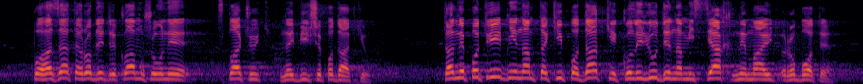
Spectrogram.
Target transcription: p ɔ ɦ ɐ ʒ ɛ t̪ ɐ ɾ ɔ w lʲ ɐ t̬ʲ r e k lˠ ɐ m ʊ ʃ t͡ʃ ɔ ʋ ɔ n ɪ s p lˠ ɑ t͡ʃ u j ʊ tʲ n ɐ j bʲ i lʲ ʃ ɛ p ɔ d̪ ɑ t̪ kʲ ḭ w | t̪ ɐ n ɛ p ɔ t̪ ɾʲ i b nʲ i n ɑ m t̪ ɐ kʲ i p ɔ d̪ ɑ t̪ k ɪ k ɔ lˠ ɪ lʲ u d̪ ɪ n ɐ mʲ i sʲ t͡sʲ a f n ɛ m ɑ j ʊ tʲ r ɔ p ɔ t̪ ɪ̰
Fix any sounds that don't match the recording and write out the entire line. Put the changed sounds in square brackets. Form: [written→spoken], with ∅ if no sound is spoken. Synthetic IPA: p ɔ ɦ ɐ [ʒ→z] ɛ t̪ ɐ ɾ ɔ [w→b] lʲ ɐ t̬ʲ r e k lˠ [ɐ→ɑ] m ʊ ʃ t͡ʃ ɔ ʋ ɔ n ɪ s p lˠ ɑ t͡ʃ [u→ʊ] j ʊ tʲ n ɐ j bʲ i lʲ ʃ ɛ p ɔ d̪ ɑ t̪ kʲ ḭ w | t̪ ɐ n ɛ p ɔ t̪ ɾʲ i b nʲ i n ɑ m t̪ ɐ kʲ i p ɔ d̪ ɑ t̪ k ɪ k ɔ lˠ ɪ lʲ u d̪ ɪ n ɐ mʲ i sʲ t͡sʲ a [f→x] n ɛ m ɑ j ʊ tʲ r ɔ [p→b] ɔ t̪ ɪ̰

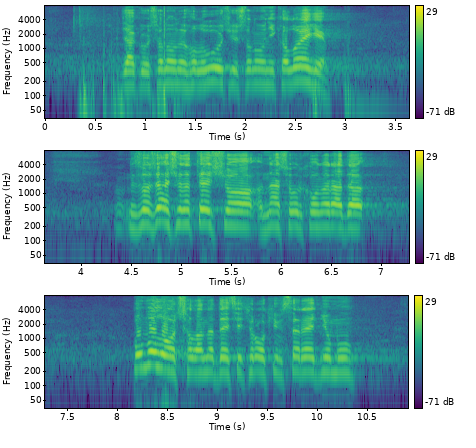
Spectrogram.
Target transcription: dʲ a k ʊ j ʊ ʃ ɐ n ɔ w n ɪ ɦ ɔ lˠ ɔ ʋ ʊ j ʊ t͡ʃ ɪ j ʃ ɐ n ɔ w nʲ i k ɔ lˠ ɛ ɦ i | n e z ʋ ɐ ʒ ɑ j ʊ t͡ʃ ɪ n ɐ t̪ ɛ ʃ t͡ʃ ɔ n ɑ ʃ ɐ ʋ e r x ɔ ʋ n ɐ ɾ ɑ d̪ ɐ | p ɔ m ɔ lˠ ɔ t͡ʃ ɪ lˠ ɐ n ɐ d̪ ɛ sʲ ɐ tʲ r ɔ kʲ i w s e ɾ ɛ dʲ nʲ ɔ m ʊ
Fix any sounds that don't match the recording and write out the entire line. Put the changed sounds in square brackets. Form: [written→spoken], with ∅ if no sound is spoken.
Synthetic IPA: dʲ a k ʊ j ʊ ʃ ɐ n ɔ w n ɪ ɦ ɔ lˠ ɔ ʋ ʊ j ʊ t͡ʃ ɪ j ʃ ɐ n ɔ w nʲ i k ɔ lˠ ɛ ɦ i | n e z ʋ ɐ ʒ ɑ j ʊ t͡ʃ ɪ n ɐ t̪ ɛ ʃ t͡ʃ ɔ n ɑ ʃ ɐ ʋ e r x ɔ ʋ n ɐ ɾ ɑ d̪ ɐ | p ɔ m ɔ lˠ ɔ t͡ʃ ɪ lˠ ɐ n ɐ d̪ ɛ sʲ ɐ tʲ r ɔ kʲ i w s e ɾ ɛ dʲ nʲ ɔ m ʊ

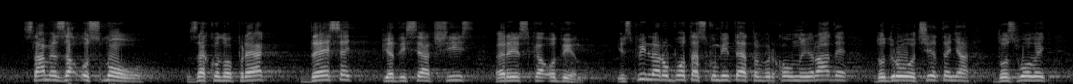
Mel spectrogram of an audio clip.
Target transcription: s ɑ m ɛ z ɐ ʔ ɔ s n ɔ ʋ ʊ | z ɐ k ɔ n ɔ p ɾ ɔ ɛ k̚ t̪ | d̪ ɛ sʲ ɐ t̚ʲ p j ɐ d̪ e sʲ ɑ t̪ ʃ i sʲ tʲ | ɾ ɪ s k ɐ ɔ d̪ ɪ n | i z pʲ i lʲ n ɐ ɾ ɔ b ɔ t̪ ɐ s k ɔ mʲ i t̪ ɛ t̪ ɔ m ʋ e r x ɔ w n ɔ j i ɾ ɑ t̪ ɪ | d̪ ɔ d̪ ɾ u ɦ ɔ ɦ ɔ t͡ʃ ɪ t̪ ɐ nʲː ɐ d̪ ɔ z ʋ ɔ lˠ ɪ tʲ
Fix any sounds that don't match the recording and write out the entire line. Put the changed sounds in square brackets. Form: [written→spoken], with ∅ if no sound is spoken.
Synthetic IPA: s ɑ m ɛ z ɐ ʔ ɔ s n ɔ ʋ ʊ | z ɐ k ɔ n ɔ p ɾ ɔ ɛ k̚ t̪ | d̪ ɛ sʲ ɐ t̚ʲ p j ɐ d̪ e sʲ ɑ t̪ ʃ i sʲ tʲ | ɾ ɪ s k ɐ ɔ d̪ ɪ n | i [z→s] pʲ i lʲ n ɐ ɾ ɔ b ɔ t̪ ɐ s k ɔ mʲ i t̪ ɛ t̪ ɔ m ʋ e r x ɔ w n ɔ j i ɾ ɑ [t̪→d̪] ɪ | d̪ ɔ d̪ ɾ u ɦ ɔ ɦ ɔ t͡ʃ ɪ t̪ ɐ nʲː ɐ d̪ ɔ z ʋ ɔ lˠ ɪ tʲ

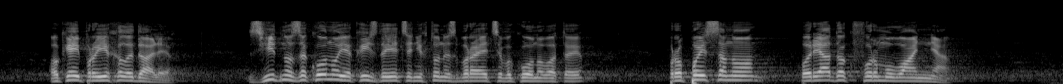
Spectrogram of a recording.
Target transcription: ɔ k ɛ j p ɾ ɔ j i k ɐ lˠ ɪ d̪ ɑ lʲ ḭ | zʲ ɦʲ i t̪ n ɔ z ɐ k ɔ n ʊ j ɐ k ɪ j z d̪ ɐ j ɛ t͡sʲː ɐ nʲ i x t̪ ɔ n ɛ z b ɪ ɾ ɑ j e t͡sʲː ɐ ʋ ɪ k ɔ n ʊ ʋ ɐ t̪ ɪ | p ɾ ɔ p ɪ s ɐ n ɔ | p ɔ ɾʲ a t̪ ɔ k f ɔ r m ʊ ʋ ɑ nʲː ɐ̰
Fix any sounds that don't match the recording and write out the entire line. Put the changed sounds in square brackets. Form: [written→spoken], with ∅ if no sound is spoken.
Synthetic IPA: ɔ k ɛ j p ɾ ɔ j i [k→x] ɐ lˠ ɪ d̪ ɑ lʲ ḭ | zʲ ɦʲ i [t̪→d̪] n ɔ z ɐ k ɔ n ʊ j ɐ k ɪ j z d̪ ɐ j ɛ t͡sʲː ɐ nʲ i x t̪ ɔ n ɛ z b ɪ ɾ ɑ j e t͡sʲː ɐ ʋ ɪ k ɔ n ʊ ʋ ɐ t̪ ɪ | p ɾ ɔ p ɪ s ɐ n ɔ | p ɔ ɾʲ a [t̪→d̪] ɔ k f ɔ r m ʊ ʋ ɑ nʲː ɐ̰

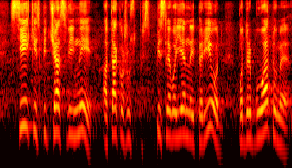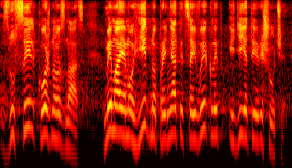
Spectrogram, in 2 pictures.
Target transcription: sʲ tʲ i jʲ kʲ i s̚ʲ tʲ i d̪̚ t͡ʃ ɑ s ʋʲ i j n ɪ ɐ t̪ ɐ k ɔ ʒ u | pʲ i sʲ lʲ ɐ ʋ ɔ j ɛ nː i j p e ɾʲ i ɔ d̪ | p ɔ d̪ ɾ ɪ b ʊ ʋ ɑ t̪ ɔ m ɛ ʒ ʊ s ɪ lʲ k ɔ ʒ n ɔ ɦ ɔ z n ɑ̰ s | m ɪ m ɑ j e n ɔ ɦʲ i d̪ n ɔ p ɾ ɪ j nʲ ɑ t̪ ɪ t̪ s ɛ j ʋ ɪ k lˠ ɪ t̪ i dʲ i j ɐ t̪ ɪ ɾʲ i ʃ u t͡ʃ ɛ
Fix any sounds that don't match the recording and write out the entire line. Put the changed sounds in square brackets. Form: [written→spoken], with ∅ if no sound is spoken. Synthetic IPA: sʲ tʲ i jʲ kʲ i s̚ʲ [tʲ→pʲ] i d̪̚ t͡ʃ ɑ s ʋʲ i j n ɪ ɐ t̪ [ɐ→ɑ] k ɔ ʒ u | pʲ i sʲ lʲ ɐ ʋ ɔ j ɛ nː [i→ɪ] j p e ɾʲ i ɔ d̪ | p ɔ d̪ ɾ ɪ b ʊ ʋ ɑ t̪ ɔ m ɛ [ʒ→z] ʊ s ɪ lʲ k ɔ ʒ n ɔ ɦ ɔ z n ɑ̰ s | m ɪ m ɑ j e [n→m] ɔ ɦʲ i d̪ n ɔ p ɾ ɪ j nʲ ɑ t̪ ɪ t̪ s ɛ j ʋ ɪ k lˠ ɪ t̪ i dʲ i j ɐ t̪ ɪ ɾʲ i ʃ u t͡ʃ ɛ

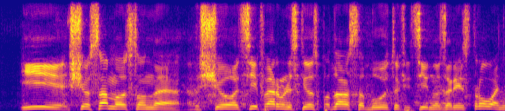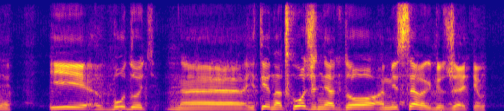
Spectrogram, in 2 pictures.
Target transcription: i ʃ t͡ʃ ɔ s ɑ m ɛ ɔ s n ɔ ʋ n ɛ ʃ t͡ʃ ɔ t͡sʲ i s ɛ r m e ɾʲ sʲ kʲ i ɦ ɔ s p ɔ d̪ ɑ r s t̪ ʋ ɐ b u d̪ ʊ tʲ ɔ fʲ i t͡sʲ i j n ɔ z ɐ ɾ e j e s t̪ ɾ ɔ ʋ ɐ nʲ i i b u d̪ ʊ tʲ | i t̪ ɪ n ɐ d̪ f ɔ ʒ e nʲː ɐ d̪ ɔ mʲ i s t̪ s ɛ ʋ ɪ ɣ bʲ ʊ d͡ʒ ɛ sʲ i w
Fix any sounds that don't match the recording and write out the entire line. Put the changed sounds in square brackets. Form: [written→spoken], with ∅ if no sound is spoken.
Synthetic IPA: i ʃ t͡ʃ ɔ s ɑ m ɛ ɔ s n ɔ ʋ n ɛ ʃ t͡ʃ ɔ t͡sʲ i [s→f] ɛ r m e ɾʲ sʲ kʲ i ɦ ɔ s p ɔ d̪ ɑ r s t̪ ʋ ɐ b u d̪ ʊ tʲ ɔ fʲ i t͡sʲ i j n ɔ z ɐ ɾ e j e s t̪ ɾ ɔ ʋ ɐ nʲ i i b u d̪ ʊ tʲ | i t̪ ɪ n ɐ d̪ [f→x] ɔ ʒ e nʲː ɐ d̪ ɔ mʲ i s t̪ s ɛ ʋ ɪ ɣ bʲ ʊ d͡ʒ ɛ [sʲ→tʲ] i w

